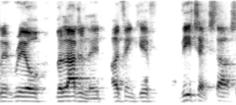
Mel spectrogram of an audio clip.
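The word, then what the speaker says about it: Valladolid: Biodel. At the beginning is with a B and at the end it's like a leaf. Biodel leaf.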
